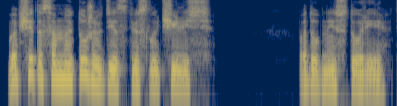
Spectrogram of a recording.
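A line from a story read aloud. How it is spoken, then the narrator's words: Quiet. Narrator (Russian): тихо сказала Александра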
